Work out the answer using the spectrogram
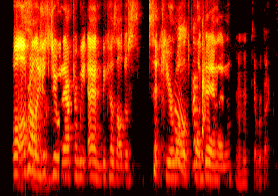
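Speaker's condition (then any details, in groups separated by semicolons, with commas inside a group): No condition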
